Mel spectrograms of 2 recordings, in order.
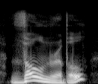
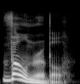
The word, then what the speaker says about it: vulnerable: one, but there are a couple of accepted pronunciations. We have vulnerable, vulnerable, with 4 syllables, or vulnerable, vulnerable, with just 3. Vulnerable, vulnerable. Which one that you think I favour? I prefer 3 syllables. We love getting rid of vowel sounds in the middle of words like this. Think comfortable and vegetable and chocolate. But vul, that consonant cluster, is quite a mouthful.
